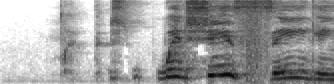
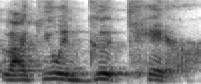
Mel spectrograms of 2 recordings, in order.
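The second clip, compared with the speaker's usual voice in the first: ordinary delivery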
